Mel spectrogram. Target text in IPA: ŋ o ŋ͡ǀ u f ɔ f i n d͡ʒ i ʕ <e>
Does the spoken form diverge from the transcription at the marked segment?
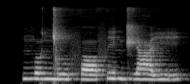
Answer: yes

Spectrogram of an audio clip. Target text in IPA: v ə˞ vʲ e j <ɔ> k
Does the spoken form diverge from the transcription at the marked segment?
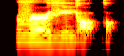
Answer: no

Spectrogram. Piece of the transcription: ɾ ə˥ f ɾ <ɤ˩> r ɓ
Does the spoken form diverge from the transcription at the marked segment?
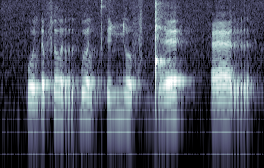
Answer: yes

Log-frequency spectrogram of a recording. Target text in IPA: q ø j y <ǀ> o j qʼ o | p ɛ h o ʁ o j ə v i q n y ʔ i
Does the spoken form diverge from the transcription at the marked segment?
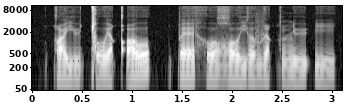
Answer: no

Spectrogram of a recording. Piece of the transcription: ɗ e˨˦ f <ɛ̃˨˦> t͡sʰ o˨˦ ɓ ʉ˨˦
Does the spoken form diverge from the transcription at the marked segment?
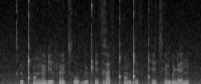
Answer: no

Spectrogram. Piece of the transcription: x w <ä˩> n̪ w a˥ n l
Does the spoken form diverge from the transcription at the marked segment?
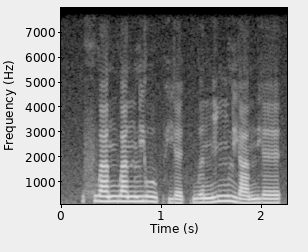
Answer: yes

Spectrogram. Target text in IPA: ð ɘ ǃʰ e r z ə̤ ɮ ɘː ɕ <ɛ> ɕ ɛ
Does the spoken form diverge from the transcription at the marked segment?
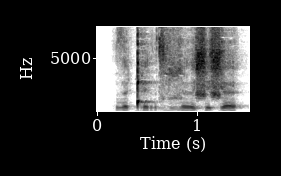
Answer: no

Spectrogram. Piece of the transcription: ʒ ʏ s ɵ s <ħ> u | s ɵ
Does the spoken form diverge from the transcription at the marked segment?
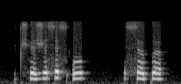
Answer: yes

